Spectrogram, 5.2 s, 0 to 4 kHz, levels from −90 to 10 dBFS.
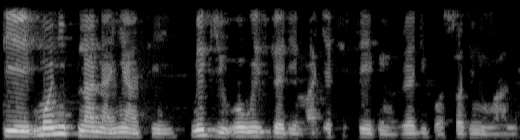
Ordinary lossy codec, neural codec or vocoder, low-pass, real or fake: none; none; 3.6 kHz; real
